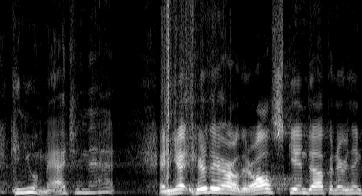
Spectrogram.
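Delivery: loud, high, driving sermon delivery; full-force preaching. Acted. Pastor rousing the congregation, preaching hard and loud. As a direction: preach it out to the whole room.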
